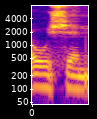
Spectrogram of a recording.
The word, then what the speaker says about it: O-SHiN: quite interesting um so if you're looking for ocean it's spelled in all caps oh Dash s-h-i-n and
